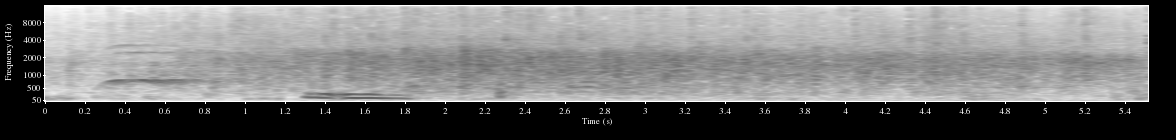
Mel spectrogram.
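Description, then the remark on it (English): An audience breaks into applause welcoming a speaker to a talk, a dense steady wash of clapping that swells within the first half-second and holds at an even, loud level, with a few brief tonal sounds at the start. “So please welcome, with a very warm round of applause,”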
